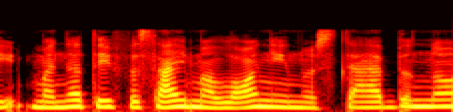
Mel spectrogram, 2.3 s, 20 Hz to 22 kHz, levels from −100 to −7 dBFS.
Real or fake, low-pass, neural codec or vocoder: real; 7.2 kHz; none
